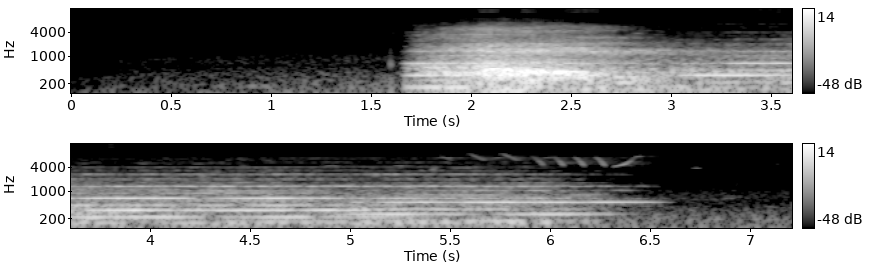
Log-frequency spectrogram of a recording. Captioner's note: beast roar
